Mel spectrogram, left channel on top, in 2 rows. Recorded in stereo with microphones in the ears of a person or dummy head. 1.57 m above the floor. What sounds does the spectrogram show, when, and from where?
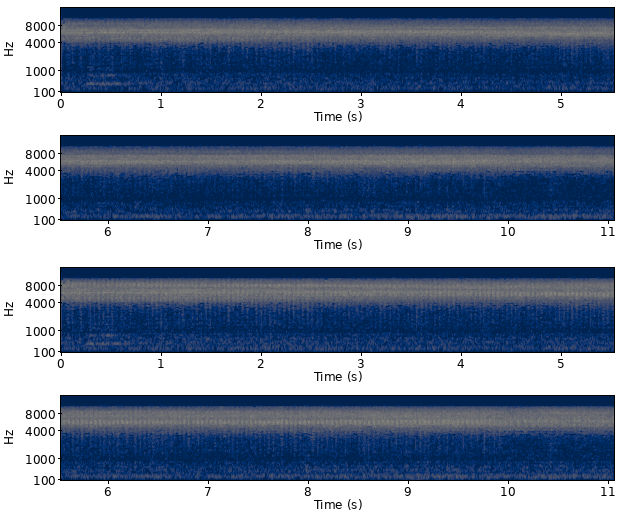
0.0 s an insect: 5° right (ahead or behind), 2.5 m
